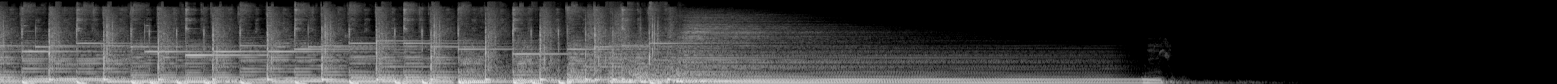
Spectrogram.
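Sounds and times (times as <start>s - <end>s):
instrumental music: 0.0s - 11.5s.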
